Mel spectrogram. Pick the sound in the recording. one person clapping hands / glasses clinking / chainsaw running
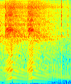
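chainsaw running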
